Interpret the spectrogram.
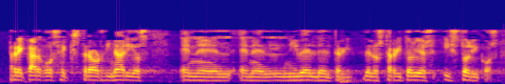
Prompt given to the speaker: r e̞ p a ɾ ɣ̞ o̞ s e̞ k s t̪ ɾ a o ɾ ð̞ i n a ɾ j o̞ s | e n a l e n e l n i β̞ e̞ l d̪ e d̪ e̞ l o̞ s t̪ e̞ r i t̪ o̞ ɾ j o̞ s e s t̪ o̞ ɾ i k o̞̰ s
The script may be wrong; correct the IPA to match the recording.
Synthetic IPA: r e̞ k a ɾ ɣ̞ o̞ s e̞ k s t̪ ɾ a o ɾ ð̞ i n a ɾ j o̞ s | e n e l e n e l n i β̞ e̞ l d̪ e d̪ e̞ l o̞ s t̪ e̞ r i t̪ o̞ ɾ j o̞ s i s t̪ o̞ ɾ i k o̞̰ s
